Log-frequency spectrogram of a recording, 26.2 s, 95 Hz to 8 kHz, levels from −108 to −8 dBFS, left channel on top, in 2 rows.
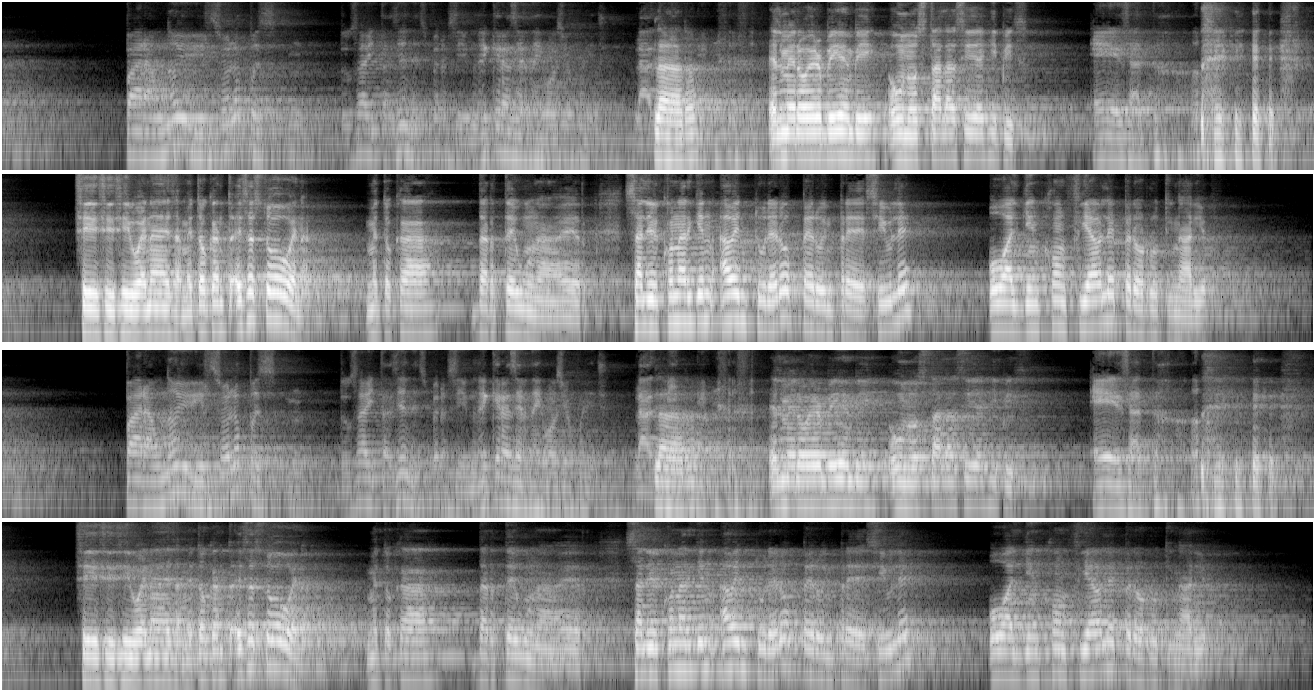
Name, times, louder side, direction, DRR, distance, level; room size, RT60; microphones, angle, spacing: voice 1, 1.2-3.0 3.3-6.0 6.3-7.5 10.9-12.1, right 2 dB, 45° right, 6 dB, 1.0 m, -34 dB
voice 2, 6.5-7.0 7.7-10.1 12.0-12.2 12.5-13.0 13.9-16.2 16.8-17.5 17.8-22.2 23.0-25.2, left 6 dB, 55° left, 6 dB, 0.3 m, -20 dB
26.0 x 14.5 x 3.2 m, 2.6 s
head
